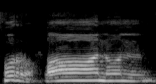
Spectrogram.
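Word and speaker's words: فُرْقَانٌ: হবে যেমন রিজালুন এরপরে র সাকিন ডানে জবর অথবা পেশ হলে র মোটা করে পড়তে হবে যেমন ফুরকানুন ফারতাব এরপরে র সাকিন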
